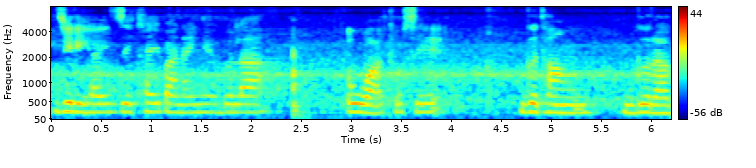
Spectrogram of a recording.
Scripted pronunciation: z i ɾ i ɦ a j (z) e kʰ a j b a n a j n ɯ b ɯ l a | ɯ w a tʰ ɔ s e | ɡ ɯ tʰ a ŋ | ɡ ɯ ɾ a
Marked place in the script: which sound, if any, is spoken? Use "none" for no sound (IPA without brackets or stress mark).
z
